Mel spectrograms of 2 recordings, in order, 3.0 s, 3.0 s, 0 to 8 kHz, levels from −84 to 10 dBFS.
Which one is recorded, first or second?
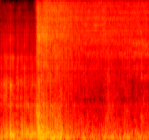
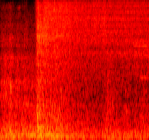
second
